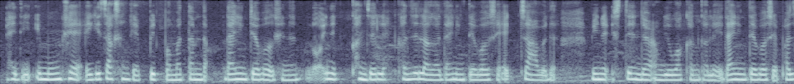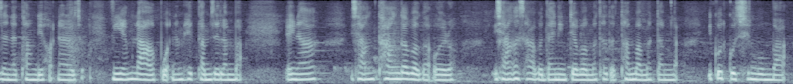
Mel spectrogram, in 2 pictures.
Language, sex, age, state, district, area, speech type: Manipuri, female, 18-30, Manipur, Kakching, rural, spontaneous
